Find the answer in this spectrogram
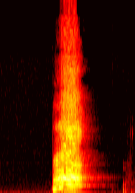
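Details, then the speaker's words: Person with retrograde cricopharyngeus dysfunction (inability to burp), who also has bloating and hiccups, letting the noise out without controlling it: a single brief, loud gurgling croak from the throat; throat gurgle. "Oh, that's me not controlling it. That's me just being like, I don't give a shit. The noise is coming out with it."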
